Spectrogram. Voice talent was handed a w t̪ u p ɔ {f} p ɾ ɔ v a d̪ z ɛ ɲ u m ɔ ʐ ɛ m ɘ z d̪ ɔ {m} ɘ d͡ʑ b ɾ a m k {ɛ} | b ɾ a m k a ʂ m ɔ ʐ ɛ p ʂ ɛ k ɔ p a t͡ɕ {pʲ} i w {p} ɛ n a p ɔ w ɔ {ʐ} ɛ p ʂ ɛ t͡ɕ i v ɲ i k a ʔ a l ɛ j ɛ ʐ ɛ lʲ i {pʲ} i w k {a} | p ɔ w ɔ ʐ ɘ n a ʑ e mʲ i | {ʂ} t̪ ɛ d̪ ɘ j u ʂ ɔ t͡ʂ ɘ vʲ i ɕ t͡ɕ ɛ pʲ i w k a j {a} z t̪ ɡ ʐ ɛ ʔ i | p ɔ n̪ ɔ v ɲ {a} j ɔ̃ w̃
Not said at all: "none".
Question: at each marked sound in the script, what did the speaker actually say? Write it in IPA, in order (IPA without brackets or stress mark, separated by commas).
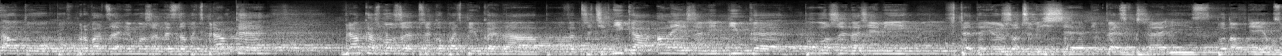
f, b, ɛ, pʲ, k, v, pʲ, ɛ, f, ɛ, ɛ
